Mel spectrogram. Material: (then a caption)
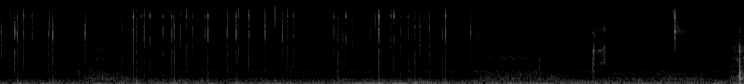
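Wood. Long nails scratch and tap a small, solid, pink-painted wooden toy lipstick with a natural wood cap as it is held up. The result is a quick run of crisp, bright clicks over a faint scratchy rustle and low background rumble. The cap is pulled off at the end with a final sharp click.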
